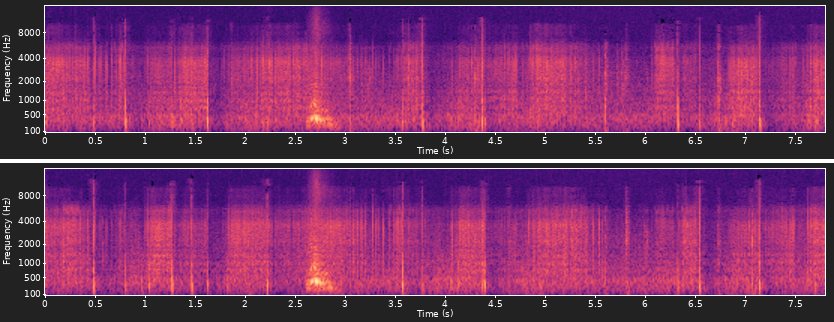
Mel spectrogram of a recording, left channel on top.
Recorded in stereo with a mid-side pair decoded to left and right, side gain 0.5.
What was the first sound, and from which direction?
A whoosh, 15° right.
